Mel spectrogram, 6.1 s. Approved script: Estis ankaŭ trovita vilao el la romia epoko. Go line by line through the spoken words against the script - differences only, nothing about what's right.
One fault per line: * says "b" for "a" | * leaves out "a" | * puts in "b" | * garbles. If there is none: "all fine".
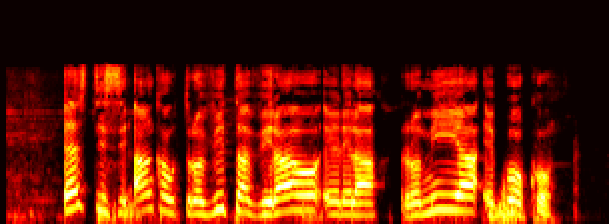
all fine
